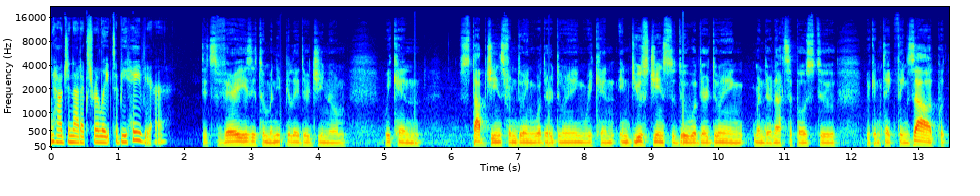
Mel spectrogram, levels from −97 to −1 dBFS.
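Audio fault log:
1.42, 3.43, 5.44, 7.45, 9.47 and 11.48 s, gap between chunks: the speech briefly drops out in short, hard-edged holes every 2.0 s, each about 12 ms long, for example right after "how genetics relate to", between "very easy to" and "their genome", and after "when they're not supposed". No sound is lost. Silence is simply left at each join between 2-second chunks, a sliver of it before the next chunk starts.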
